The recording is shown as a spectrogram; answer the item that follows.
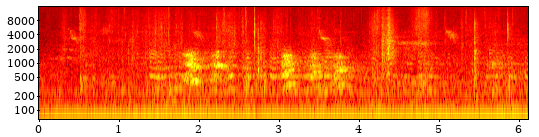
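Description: Green berceo (Stipa gigantea) grass braid rustling and crackling in the hands as its end is worked and pulled tight into a knot.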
